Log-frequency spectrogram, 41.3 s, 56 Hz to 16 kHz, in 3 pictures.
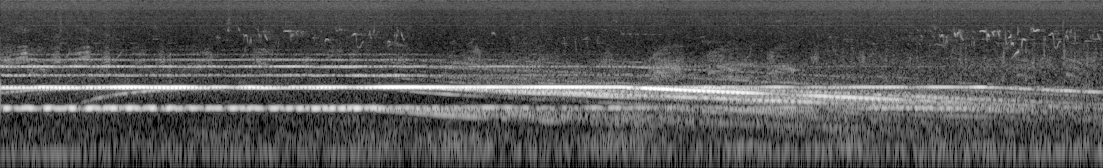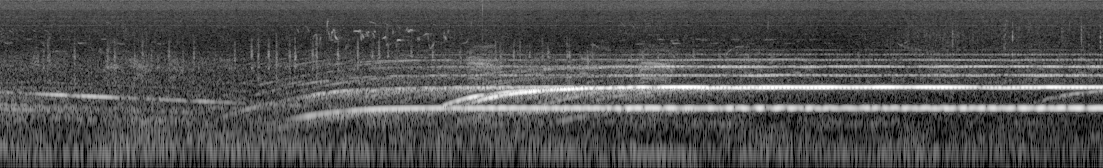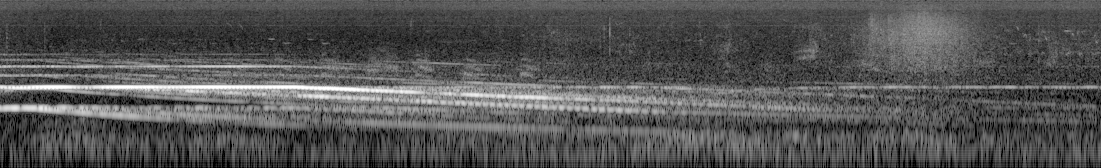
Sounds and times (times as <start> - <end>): Siren: 0.0 - 41.3.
